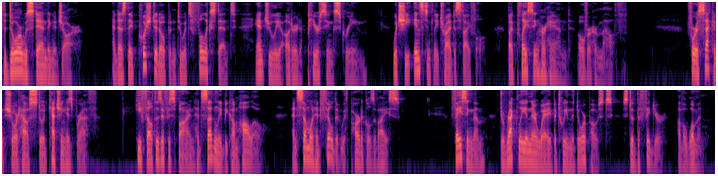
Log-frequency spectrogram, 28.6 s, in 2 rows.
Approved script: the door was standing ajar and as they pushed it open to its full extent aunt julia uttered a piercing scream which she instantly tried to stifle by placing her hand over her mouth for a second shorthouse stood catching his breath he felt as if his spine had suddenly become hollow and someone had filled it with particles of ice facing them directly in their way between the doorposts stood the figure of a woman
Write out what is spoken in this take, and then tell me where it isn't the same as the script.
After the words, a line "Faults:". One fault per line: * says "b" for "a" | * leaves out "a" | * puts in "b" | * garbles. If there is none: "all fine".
the door was standing ajar and as they pushed it open to its full extent aunt julia uttered a piercing scream which she instantly tried to stifle by placing her hand over her mouth for a second shorthouse stood catching his breath he felt as if his spine had suddenly become hollow and someone had filled it with particles of ice facing them directly in their way between the doorposts stood the figure of a woman
Faults:
all fine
